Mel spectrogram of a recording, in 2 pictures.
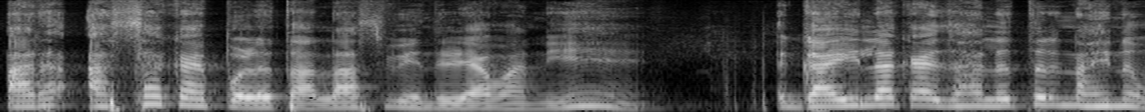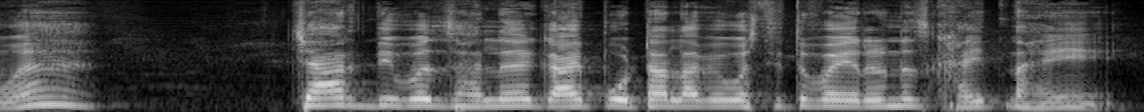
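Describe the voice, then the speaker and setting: A man voicing an old village mother-in-law with a rural Marathi accent, scolding and doting in a high, loud voice. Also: a little slow, long pauses, natural voice. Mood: fussing.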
